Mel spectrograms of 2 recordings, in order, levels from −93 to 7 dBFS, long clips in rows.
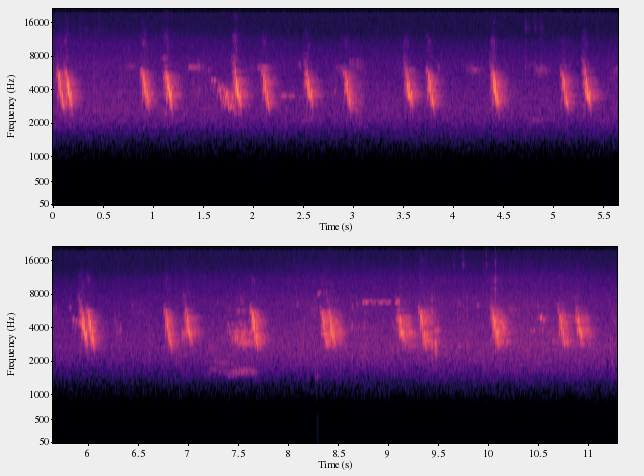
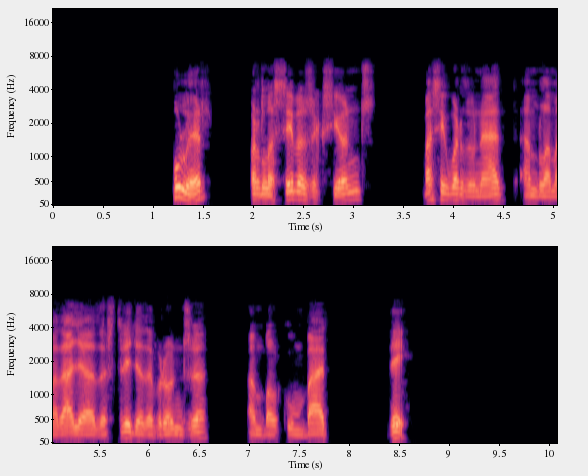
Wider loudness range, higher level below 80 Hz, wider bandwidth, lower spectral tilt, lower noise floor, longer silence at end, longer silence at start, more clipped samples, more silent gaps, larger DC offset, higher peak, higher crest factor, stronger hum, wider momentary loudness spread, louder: about the same, 2 LU vs 4 LU; second, under -90 dBFS vs -62 dBFS; first, over 20 kHz vs 7 kHz; second, 11.5 dB/octave vs -5.5 dB/octave; second, -47 dBFS vs under -90 dBFS; second, 0 s vs 1.5 s; second, 0 s vs 1.2 s; neither; second, none vs 1.60-1.98 s, 3.23-3.70 s, 4.54-4.61 s, 6.61-6.98 s, 7.82-8.39 s; neither; about the same, -4 dBFS vs -2 dBFS; about the same, 22 dB vs 18 dB; neither; first, 19 LU vs 10 LU; second, -21 LUFS vs -18 LUFS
